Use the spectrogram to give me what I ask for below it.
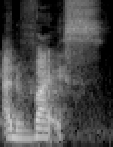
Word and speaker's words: advice: piece of advice okay advice then here we have advise advise so it's so tricky right advice has an S sound but it's spelled with a c advise has a z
